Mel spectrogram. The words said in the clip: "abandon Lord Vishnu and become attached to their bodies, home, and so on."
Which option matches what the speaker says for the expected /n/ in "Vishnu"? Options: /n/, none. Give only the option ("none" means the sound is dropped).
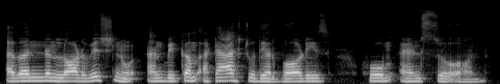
/n/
